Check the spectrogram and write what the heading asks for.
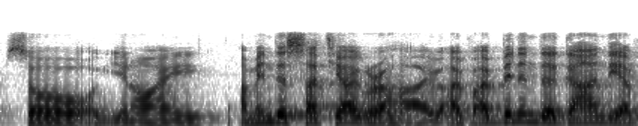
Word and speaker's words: satyagraha: Well, I'm not certain that this is how it's pronounced, but I'm pretty sure it's satyagraha. Because I think that's how Michael Nagler pronounces it.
